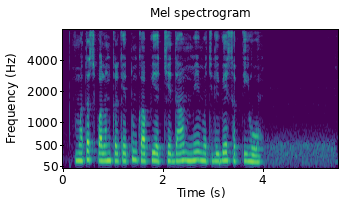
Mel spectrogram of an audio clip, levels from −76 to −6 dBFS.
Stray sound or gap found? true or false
false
